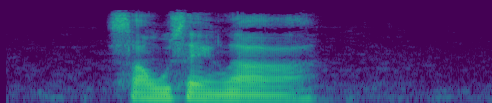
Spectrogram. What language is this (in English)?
Cantonese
